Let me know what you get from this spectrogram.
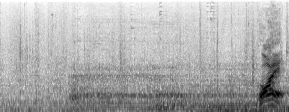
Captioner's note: growl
